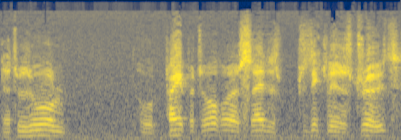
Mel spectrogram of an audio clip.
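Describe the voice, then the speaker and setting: A man's fairly quick speech against noticeable background noise. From Malta. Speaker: migrant. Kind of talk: interview answer. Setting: home, cassette recording.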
